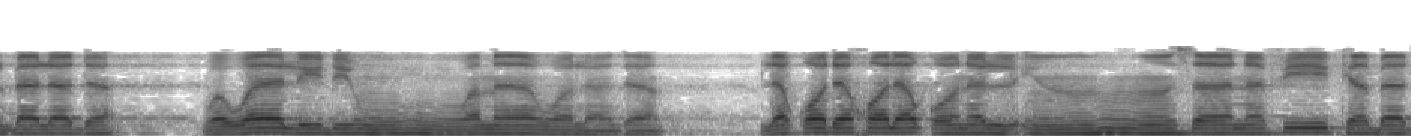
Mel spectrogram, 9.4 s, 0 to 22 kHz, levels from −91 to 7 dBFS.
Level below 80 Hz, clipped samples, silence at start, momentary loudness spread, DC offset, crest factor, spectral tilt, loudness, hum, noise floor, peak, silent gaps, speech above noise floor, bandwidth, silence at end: -50 dBFS; under 0.1%; 0 s; 8 LU; under 0.1%; 16 dB; -8 dB/octave; -17 LUFS; none; -44 dBFS; -2 dBFS; none; 27 dB; 5.4 kHz; 0 s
